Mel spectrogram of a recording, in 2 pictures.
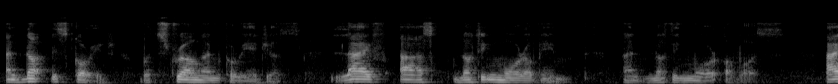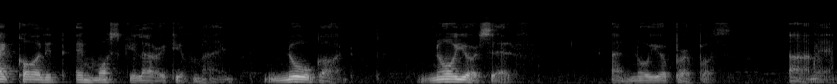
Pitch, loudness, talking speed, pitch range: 100 Hz, -32 LUFS, 120 wpm, 90-110 Hz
